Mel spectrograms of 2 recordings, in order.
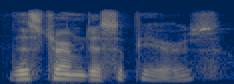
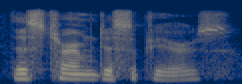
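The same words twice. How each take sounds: The two takes are said the same way.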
